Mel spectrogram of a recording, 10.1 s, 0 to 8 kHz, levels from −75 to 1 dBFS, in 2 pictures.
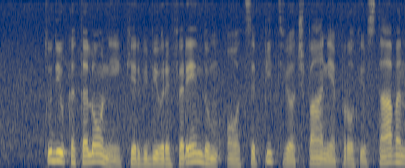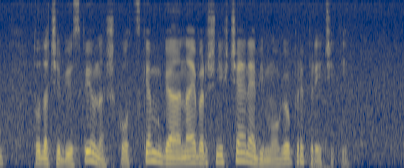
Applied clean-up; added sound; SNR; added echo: none; Stream; 19 dB; none.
